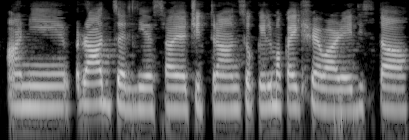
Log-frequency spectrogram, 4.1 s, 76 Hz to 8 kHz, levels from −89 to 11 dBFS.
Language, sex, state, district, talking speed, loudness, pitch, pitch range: Konkani, female, Goa, North and South Goa, 160 wpm, -16 LUFS, 225 Hz, 215-230 Hz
